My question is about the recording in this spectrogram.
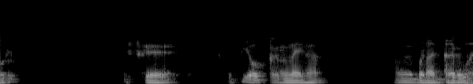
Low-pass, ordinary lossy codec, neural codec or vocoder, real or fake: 3.6 kHz; none; codec, 44.1 kHz, 2.6 kbps, SNAC; fake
